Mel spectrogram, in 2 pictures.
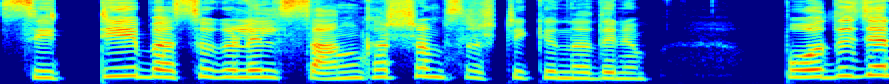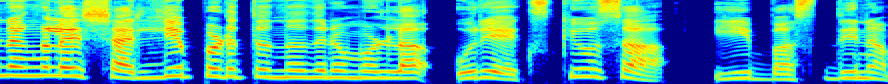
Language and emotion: Malayalam, disgusted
